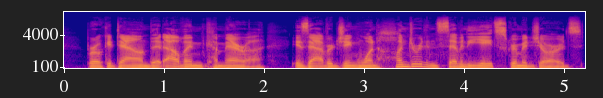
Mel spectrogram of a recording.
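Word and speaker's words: Kamara: It's not positive it's Chimera cuz I was a Camarra guy, but now I've learned that the error of my ways, it is Chimera.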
